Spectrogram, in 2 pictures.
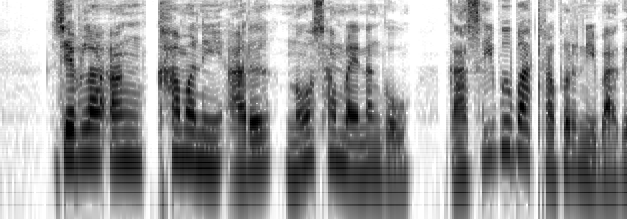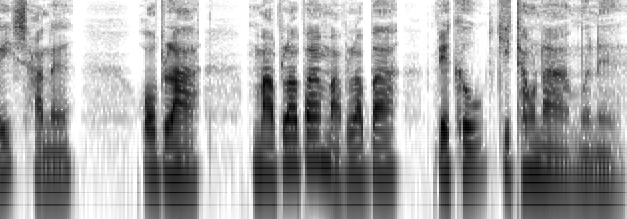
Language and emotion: Bodo, fearful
